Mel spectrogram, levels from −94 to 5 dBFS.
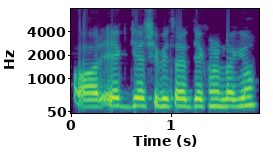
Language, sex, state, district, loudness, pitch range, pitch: Garhwali, male, Uttarakhand, Uttarkashi, -11 LUFS, 205-220 Hz, 210 Hz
